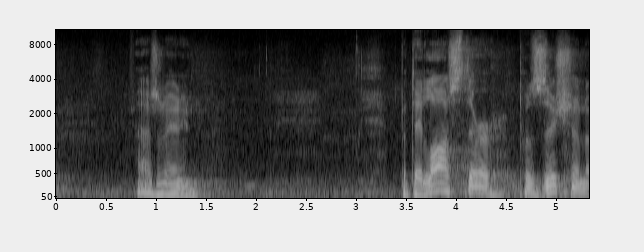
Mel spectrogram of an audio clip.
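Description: An elderly man speaks slowly and earnestly through a microphone.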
